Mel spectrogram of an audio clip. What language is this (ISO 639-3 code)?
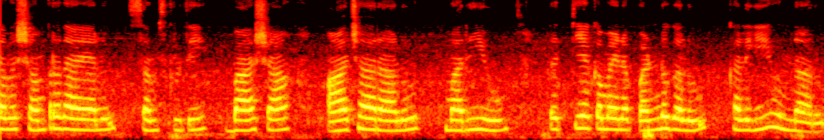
tel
